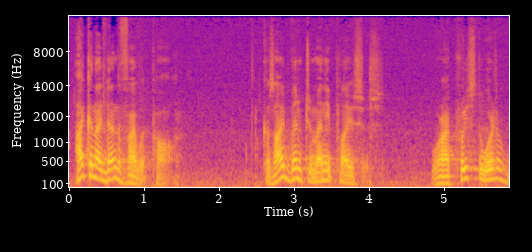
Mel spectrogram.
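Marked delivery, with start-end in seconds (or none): none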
